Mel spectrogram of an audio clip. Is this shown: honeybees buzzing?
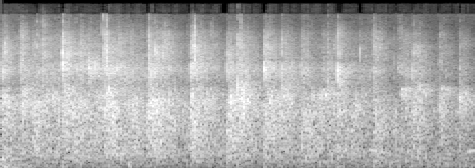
no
